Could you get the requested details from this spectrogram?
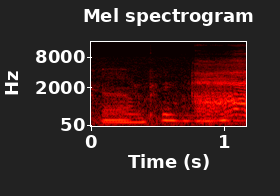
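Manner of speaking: very soft, slightly high confession; retold meek confession; sheepish admission. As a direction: own up in a small voice.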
